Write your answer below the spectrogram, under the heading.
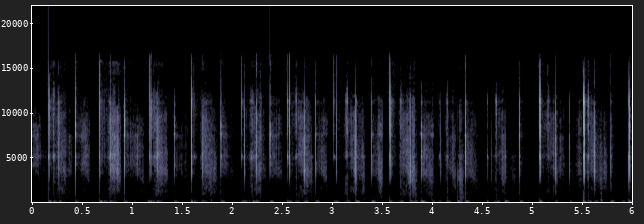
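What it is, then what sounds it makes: Wooden souvenir ornament scratched with nails. Long nails scratch along the ridged edges of a small, solid, printed wooden Canada souvenir ornament held in the hands. The result is a rapid run of short, dry, bright scratching strokes over a low, soft thump, with very little ring after each stroke.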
